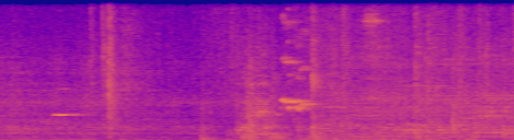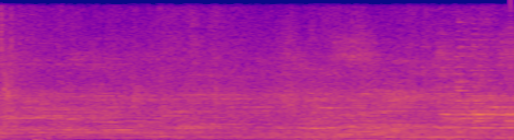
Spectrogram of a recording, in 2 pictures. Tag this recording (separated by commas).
Music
